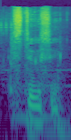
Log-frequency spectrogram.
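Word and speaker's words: Stüssy: I'm like, is it Stussy? Stussy? – I don't know. – How you say it? – Stussy. – Stussy. You're gonna edit stylish. Me. You motherfuckers gonna edit me and make sure I say it right.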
